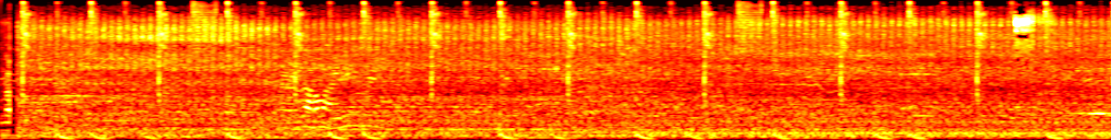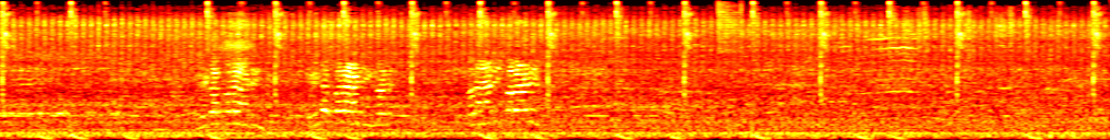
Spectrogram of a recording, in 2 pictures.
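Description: A steady low mechanical drone runs throughout, with faint distant voices or singing coming through around the middle.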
